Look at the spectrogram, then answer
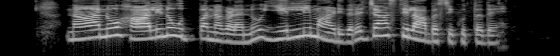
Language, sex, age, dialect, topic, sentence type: Kannada, female, 41-45, Coastal/Dakshin, agriculture, question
